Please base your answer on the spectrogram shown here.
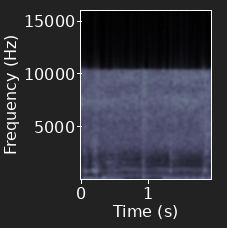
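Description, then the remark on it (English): A Cutco cheese knife cuts through cheese with a few soft, spaced taps on a board, over a steady background sizzle of food frying in a pan. “So I'm just chopping these down with the Cutco cheese knife.”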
